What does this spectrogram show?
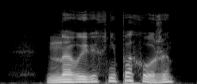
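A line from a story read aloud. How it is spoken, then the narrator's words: Uncertain. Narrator (Russian): неуверенно заключила она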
